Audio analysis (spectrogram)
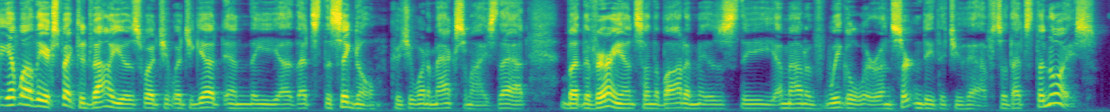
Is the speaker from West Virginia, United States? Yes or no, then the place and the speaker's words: yes; West Virginia, United States; accent: Appalachian; moved away; I was, I was born in West Virginia, so I have mastered an Appalachian accent.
